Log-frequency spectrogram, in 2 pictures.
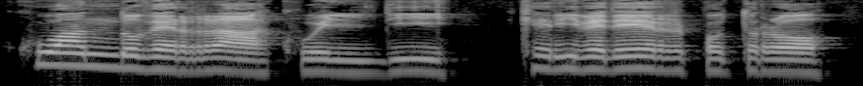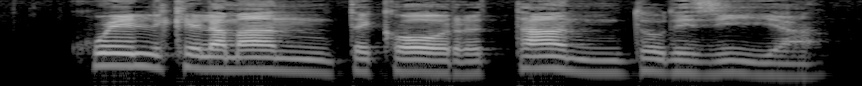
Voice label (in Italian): espressivo; Bellini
